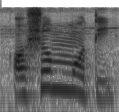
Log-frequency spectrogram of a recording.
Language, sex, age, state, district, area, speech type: Bengali, female, 60+, West Bengal, Purulia, urban, read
